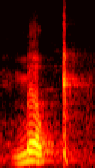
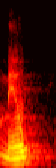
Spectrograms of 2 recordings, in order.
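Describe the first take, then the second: First: The final consonant is clearly pronounced. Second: The final consonant is dropped or weak. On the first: The speaker calls it right. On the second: The speaker calls it wrong.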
